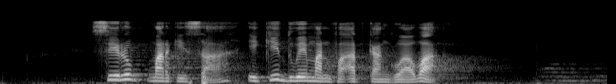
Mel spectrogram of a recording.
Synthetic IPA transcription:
siɾʊp̚markisa̰ikid̪uwemanfaʔat̪̚kaŋɡoawa̰ʔ

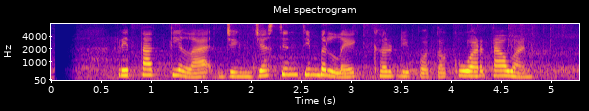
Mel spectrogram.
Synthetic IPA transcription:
rit̪at̪ːilaʔd͡ʒɨŋd͡ʒast̪ɪnt̪imbərlɛkːʰərdipɔt̪ɔkuwart̪awan

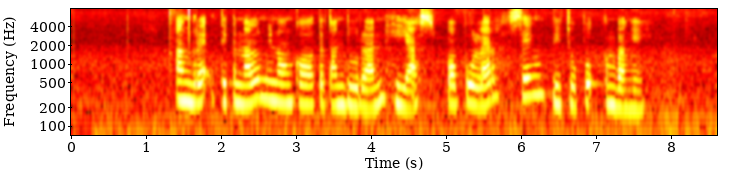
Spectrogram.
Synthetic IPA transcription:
ʔaŋɡɾɛʔd̪̥i̤kənalminɔŋkɔt̪ət̪and̪uɾanhiaspopulɛrsɪŋd̪̥i̤̥ʒ̥opʊʔkəmbaŋe

